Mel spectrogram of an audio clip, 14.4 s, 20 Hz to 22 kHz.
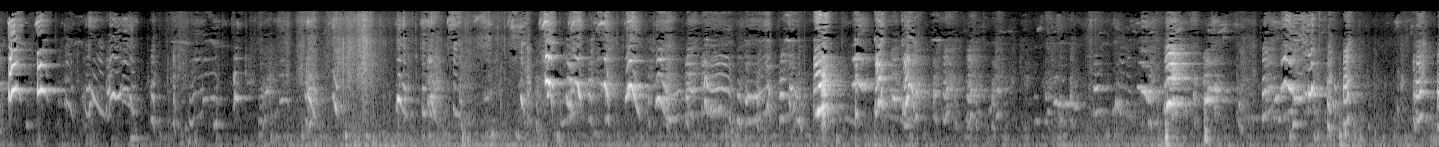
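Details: F1 cockapoo puppies, from a Cocker Spaniel mother and a miniature poodle father, give a steady stream of high, thin squeaks and whines. The cries overlap and bunch into dense bursts around three to four seconds and again near eight and twelve.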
